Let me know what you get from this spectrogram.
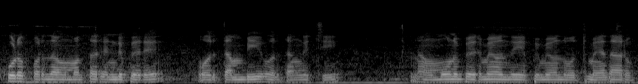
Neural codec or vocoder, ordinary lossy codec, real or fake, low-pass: none; none; real; none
